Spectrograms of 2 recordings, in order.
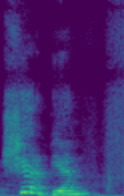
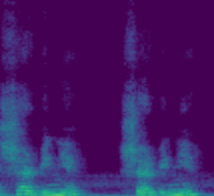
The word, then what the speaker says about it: Sierpień: Y veo escrito Sierpień, que fíjate que tiene una tilde en la N, se pronuncia como una ñ, Sierpień, es difícil.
